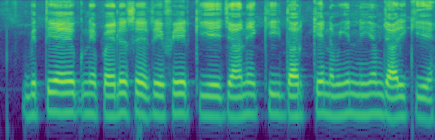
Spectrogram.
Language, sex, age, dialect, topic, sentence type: Hindi, male, 25-30, Awadhi Bundeli, banking, statement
